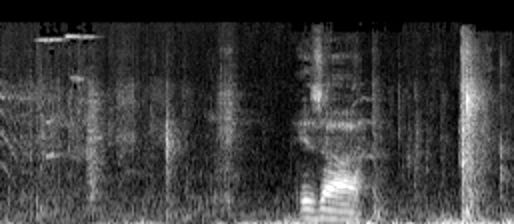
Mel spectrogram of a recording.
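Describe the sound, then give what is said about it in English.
A door is opened to let a dog out, giving a short squeaky creak with a wavering, sliding pitch amid rustling, while a person talks. “So I'll go let Popo out the door”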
